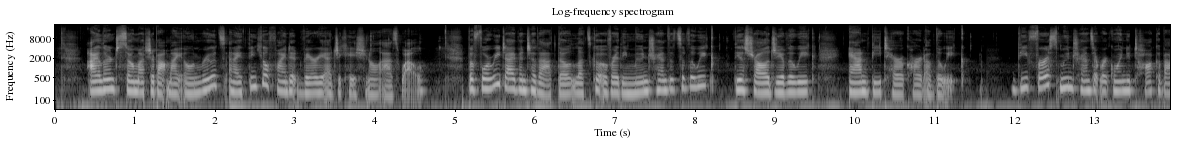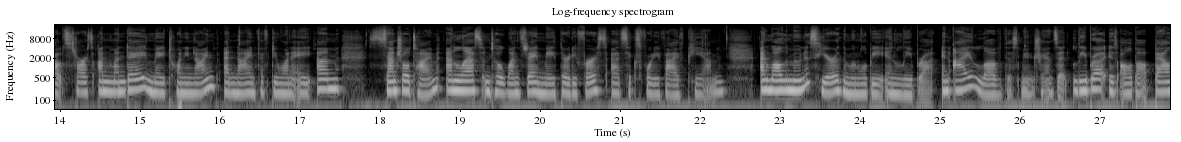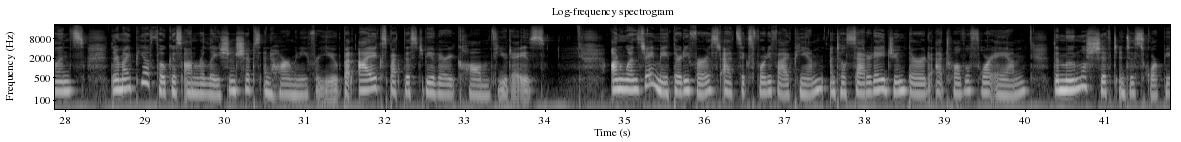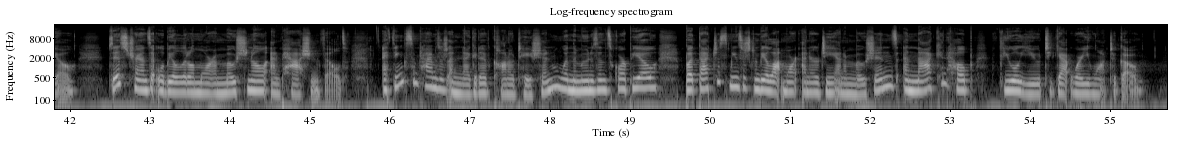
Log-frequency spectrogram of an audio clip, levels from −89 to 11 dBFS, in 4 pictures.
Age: 20-39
